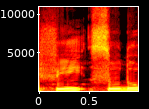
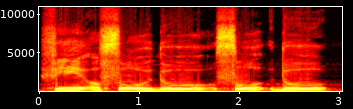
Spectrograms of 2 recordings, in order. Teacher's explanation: সদকে মোটা করে উচ্চারণ করব সিনার উচ্চারণ করা যাবে না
